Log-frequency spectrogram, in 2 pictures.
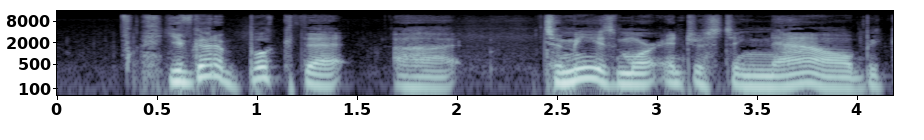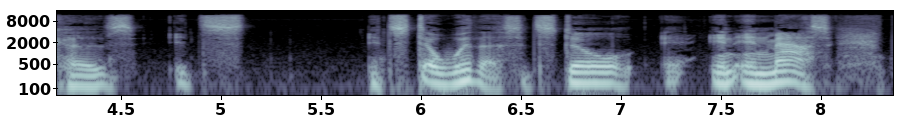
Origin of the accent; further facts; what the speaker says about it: New York, United States; I was raised in a home where I was raised in the Adirondack Mountains of New York. It's this forest preserve that's 6 million acres, but you're inside the park.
